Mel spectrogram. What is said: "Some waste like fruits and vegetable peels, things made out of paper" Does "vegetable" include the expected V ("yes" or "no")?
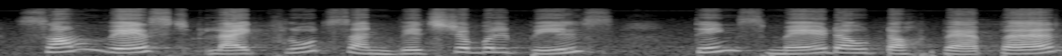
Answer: yes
